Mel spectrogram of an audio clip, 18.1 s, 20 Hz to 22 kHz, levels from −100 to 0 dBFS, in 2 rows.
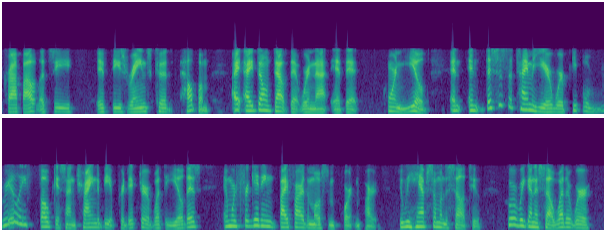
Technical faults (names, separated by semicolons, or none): packet loss with pitch repetition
